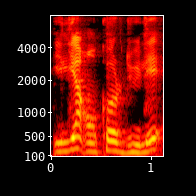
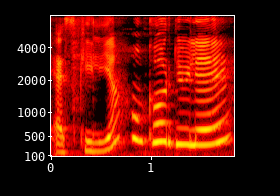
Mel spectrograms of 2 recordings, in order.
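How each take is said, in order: First: Said in the usual way. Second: "Est-ce qu'il y a encore du lait?" with the pitch climbing at the end; rising question tune. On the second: Shown as a demonstration. Teacher shows the class a rising question tune. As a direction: let "encore du lait" rise like a real question. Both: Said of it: "l'intonation de la phrase interrogative monte".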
